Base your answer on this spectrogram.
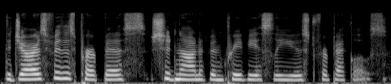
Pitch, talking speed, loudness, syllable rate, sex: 225 Hz, 200 wpm, -17 LUFS, 4.8 syllables/s, female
